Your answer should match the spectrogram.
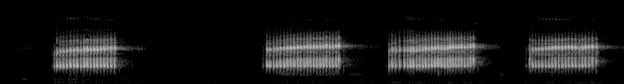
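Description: Four loud, buzzy frog croaks, each lasting about half a second, with one croak followed by a pause and then three in quicker succession. No voices accompany them.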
